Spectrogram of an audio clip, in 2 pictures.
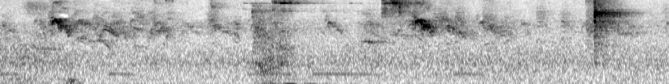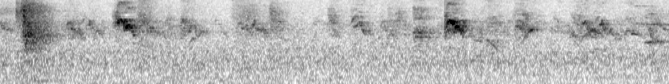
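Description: Faint chirping of small birds: short high calls at irregular intervals, with one soft low thump about a second and a half in.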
